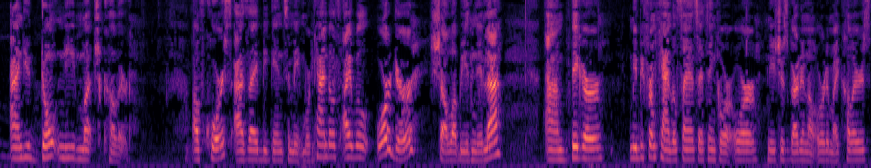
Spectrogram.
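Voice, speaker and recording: This voice has ordinary pitch variation and a Caribbean accent. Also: woman, fairly low pitch for a woman, moderate pace. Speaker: small business owner vlogger. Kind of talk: casual unboxing vlog.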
